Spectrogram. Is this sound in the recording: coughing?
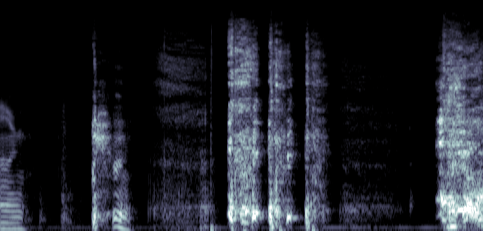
yes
